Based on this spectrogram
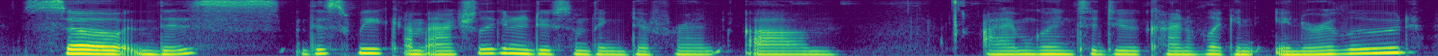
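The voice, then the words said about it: Whispering. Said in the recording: “I'm kind of whispering because he's sleeping”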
